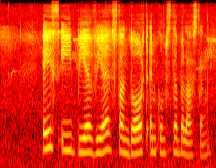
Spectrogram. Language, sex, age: Afrikaans, female, 19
